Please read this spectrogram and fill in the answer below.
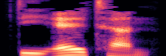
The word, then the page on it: Die Eltern: German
